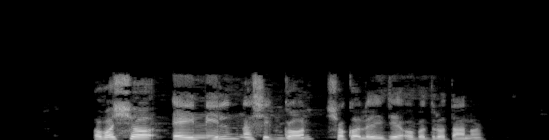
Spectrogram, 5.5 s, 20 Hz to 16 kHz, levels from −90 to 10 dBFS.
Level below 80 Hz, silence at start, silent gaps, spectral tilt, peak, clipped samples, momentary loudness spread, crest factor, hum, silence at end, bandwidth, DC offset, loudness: -62 dBFS; 0.95 s; none; -5 dB/octave; -2 dBFS; under 0.1%; 9 LU; 16 dB; none; 0.65 s; 7.8 kHz; under 0.1%; -18 LUFS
